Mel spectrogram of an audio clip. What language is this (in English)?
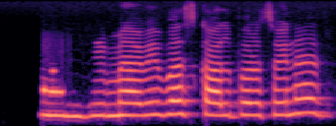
Punjabi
